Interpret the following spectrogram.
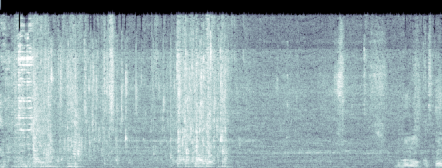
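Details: Newly installed replacement toilet after a badly blocked old one: strong rushing swirl drains cleanly, then tank refills with steady trickle; flush works properly.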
